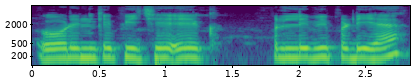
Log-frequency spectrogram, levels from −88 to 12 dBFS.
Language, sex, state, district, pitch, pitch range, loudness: Hindi, male, Uttar Pradesh, Saharanpur, 180 Hz, 175-180 Hz, -12 LUFS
